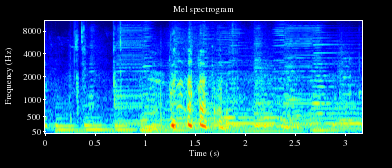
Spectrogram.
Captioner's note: chuckles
